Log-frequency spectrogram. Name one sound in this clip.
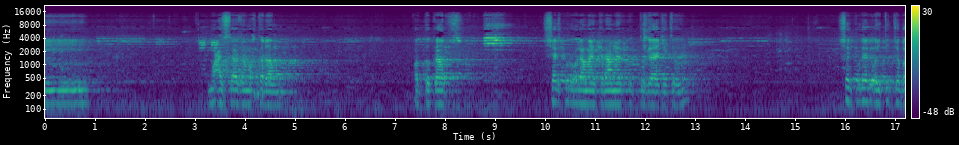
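A middle-aged man preaches with animation into a microphone, his voice booming through loudspeakers in bursts with pauses.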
